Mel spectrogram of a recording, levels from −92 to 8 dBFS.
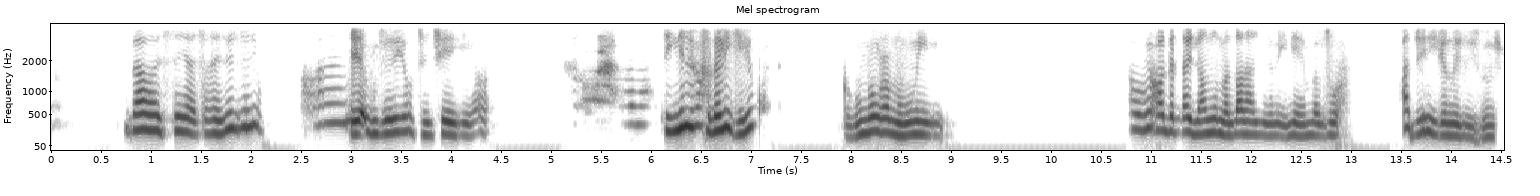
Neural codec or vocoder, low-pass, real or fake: codec, 16 kHz in and 24 kHz out, 0.4 kbps, LongCat-Audio-Codec, four codebook decoder; 3.6 kHz; fake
